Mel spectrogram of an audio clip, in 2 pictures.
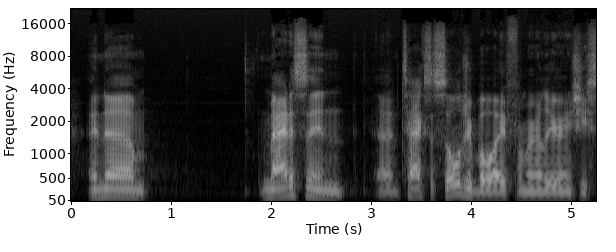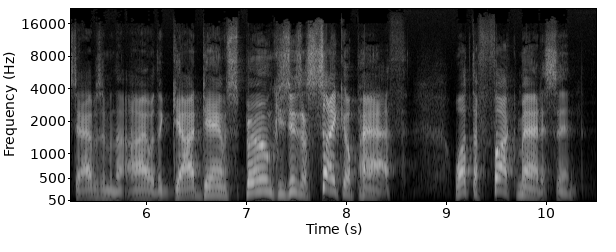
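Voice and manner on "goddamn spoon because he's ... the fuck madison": high, sudden yell, hollered out. Reacting to a character stabbing a soldier boy in the eye: yelling. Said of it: "Sorry for yelling".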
